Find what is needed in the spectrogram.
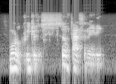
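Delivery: muttering to himself under the breath. Voicing a character muttering as he walks out the door: muttering to himself. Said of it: "it sounds like he's muttering something".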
